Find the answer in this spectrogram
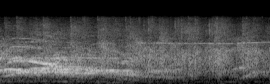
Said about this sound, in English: Yeah, you're applauding your own good fortune... That's a great thing to applaud.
